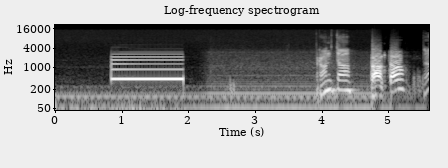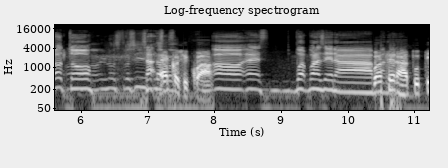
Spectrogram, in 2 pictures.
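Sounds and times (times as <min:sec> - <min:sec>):
low hum: 0:00.0 - 0:11.2
telephone ringback tone of a call waiting to be answered: 0:00.8 - 0:02.0
speech: 0:04.0 - 0:11.2.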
